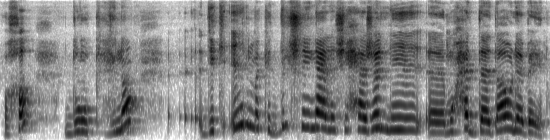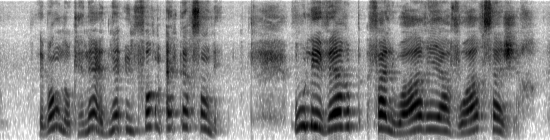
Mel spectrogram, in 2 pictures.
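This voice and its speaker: A young woman with a Moroccan accent teaching a grammar lesson for an exam. She mixes French with Moroccan Arabic, explains each point step by step and keeps asking if it is clear. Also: high-pitched, warm tone. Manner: switches between French and Moroccan Arabic, checks in with "c'est bon?". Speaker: teacher preparing students for nursing school entrance exams.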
